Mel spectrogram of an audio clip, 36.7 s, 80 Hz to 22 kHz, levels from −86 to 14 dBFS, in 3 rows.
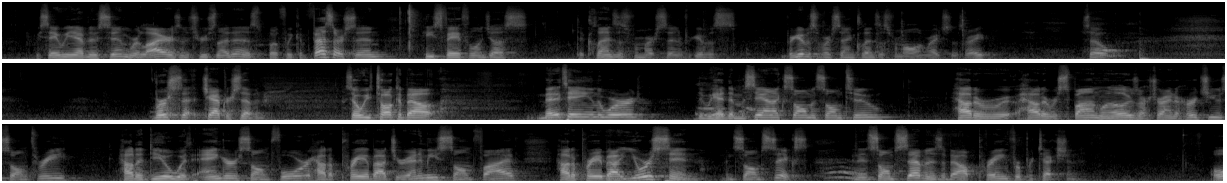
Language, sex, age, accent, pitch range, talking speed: English, male, 30-49, American, 100-140 Hz, 185 wpm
